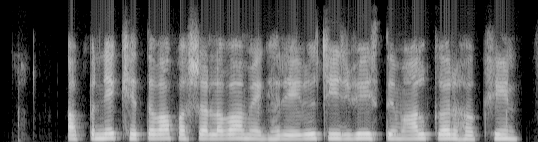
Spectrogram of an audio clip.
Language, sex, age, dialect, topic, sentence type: Magahi, female, 51-55, Central/Standard, agriculture, question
